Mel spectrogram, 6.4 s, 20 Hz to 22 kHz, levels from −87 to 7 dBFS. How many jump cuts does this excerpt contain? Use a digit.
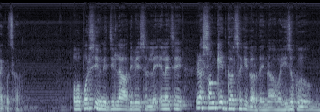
1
